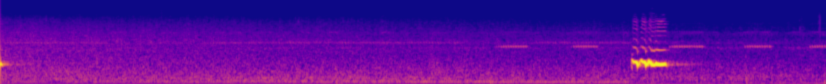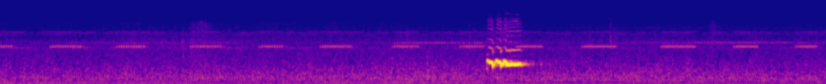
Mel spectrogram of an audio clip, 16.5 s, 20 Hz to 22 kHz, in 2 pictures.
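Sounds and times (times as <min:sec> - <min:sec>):
African scops owl giving trilled croaks: 0:06.3 - 0:07.0, 0:13.1 - 0:13.7.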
